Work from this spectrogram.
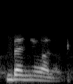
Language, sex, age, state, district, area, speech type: Telugu, female, 45-60, Andhra Pradesh, N T Rama Rao, urban, conversation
